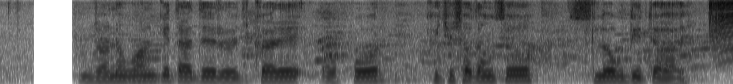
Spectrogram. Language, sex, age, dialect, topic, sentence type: Bengali, male, 18-24, Standard Colloquial, banking, statement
